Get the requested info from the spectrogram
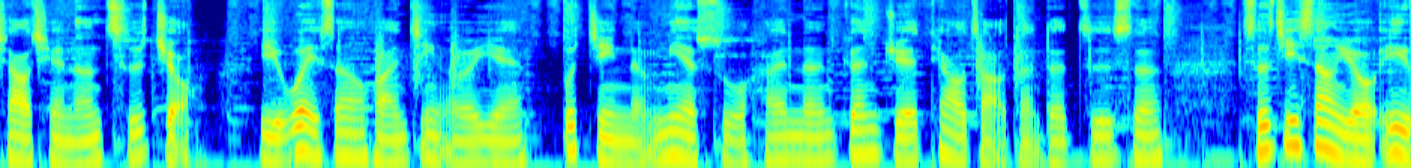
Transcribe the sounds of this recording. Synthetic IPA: jɑ˥˩ʊt͡ɕʰjɛ˨˩nɤ˧˥ŋt͡sʰɹ̩˧˥t͡ɕjo̰˨˩˦ʊ | i˨˩we˥˩ɪʂə˥ŋxwa˧˥nt͡ɕi˥˩ŋʔə̰˧˥jɛ˧˥npu˥˩t͡ɕi˨˩nnə̰˧ŋmjɛ˥˧nsu˨˩xa˧˥ɪnɤ˧˥ŋkə˥nt͡ɕɥɛ˧˥t̪ʰjɑ˥˩ʊt͡sɑ̰˨˩ʊt̪ə̰˨˩ŋd̪ə˦t͡sɹ̩˥ʂə˥ŋ | ʂɻ̩˧˥t͡ɕi˥˧ʂɑ˥˩ŋjo˨˩ʊʔi˥˧

